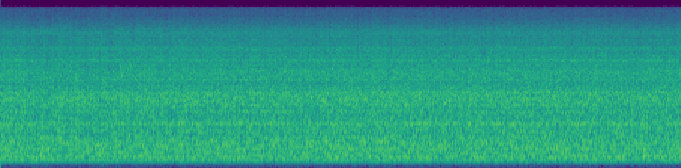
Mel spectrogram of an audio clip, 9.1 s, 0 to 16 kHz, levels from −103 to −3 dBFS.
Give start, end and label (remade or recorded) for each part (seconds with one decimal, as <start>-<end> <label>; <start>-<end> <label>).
0.0-0.4 recorded; 0.4-1.8 remade; 1.8-9.1 recorded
